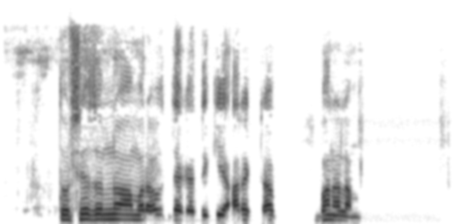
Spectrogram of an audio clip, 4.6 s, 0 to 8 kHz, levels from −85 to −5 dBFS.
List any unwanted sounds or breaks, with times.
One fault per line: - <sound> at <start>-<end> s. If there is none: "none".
none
